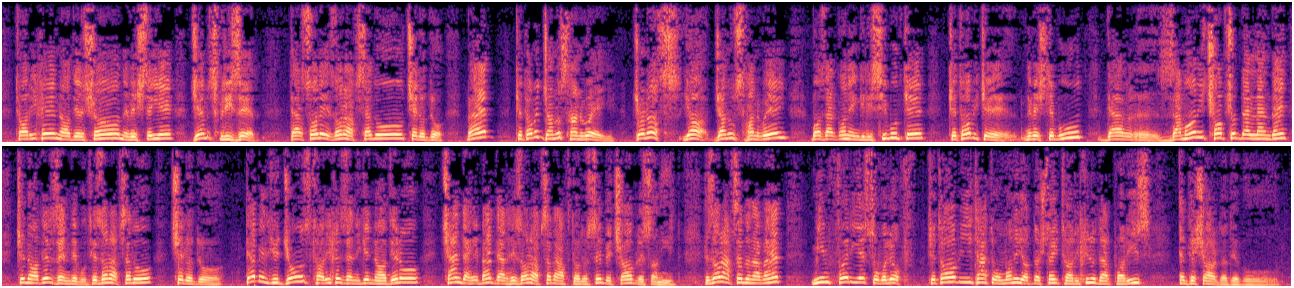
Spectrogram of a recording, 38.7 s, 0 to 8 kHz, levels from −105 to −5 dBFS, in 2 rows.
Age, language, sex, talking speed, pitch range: 60-79, Persian, male, 100 wpm, 170-230 Hz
